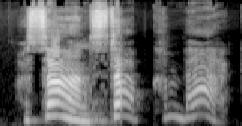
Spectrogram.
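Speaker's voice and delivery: loud, high shout after someone running away; calling out. Acted. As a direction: yell his name across the camp.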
